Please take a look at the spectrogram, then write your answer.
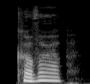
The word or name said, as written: cover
